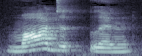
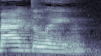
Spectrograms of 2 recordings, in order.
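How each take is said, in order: First: The name is said with two syllables, 'Maudlin'. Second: The name is said with three syllables, 'Magdalene'. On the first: The speaker calls it right. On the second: The speaker calls it wrong.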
